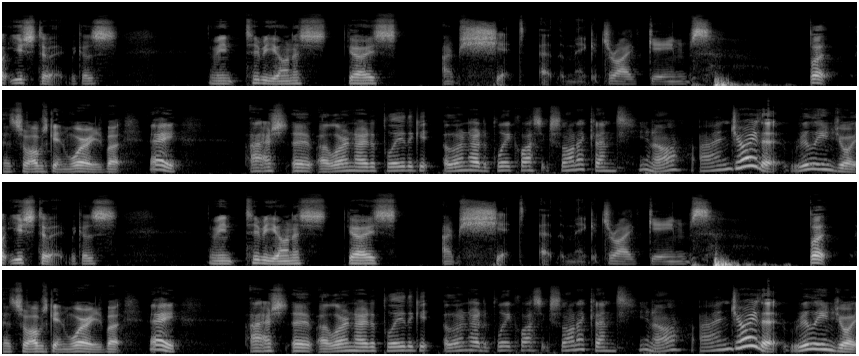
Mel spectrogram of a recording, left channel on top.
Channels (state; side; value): normal; both; correlation 0.71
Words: used to it, because, I mean, to be honest, guys, I'm shit at the Mega Drive games. But, so I was getting worried, but hey, I learned how to play I learned how to play classic Sonic, and, I enjoyed it, really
